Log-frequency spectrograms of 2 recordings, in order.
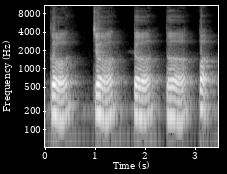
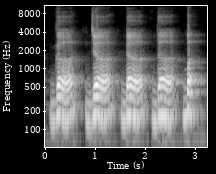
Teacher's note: ಕಡಿಮೆ ಪ್ರಾಣದಿಂದ ಅಥವಾ ಕಡಿಮೆ ಉಸಿರಿನಿಂದ ಉಚ್ಚರಿಸಲ್ಪಡುವಂತಹ ಅಕ್ಷರಗಳೇ ಅಲ್ಪಪ್ರಾಣಗಳು. ಪ್ರತಿ ವರ್ಗದ 1 ಮತ್ತು 3ನೇ ಅಕ್ಷರಗಳು ಅಲ್ಪಪ್ರಾಣ ಅಕ್ಷರಗಳಾಗಿವೆ.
